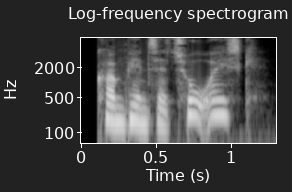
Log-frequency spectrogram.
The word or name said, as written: kompensatorisk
